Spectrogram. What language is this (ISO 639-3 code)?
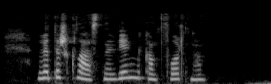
bel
